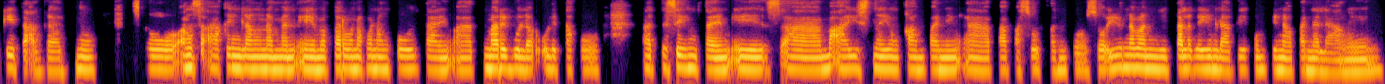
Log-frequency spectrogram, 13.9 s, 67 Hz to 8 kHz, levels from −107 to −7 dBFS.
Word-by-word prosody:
kita 170 -4 -2
agad 145 0 -5
'no. 155 -1 -1 0.3
So, 160 -1 0
ang 175 0 +4
sa 165 - -1
akin 170 0 +1
lang 160 0 +3
naman, 155 0 +3
eh, 160 -1 +3
magkaroon 160 +1 +2
ako 165 - -6
ng 160 0 +1
full-time 160 -2 -1
at 150 -1 -2
ma-regular 160 -2 +3
ulit 160 -1 -2
ako 75 - -6 0.4
at 165 -2 -2
the 175 - -6
same 170 +1 +3
time 155 -1 +3
is, 155 -1 +2
ah, 155 -1 +1
maayos 160 -1 +1
na 160 -1 +2
'yong 155 -1 -1
company'ng, 155 -1 0
ah, 145 -1 -1
papasukan 150 0 -4
ko. - - -6
So, 155 +3 0
iyon 175 +1 0
naman 170 -2 +3 0.2
talaga 160 0 +3
yung 160 0 +2
lagi 150 +2 -2
kong 155 0 -4
pinapanalangin. 140 -2 -1
155 Hz, 170 wpm, -22 LUFS, 150-160 Hz, 0.4 s, ang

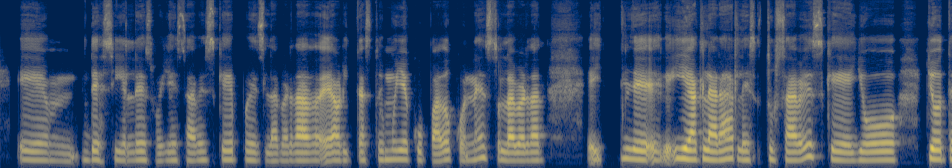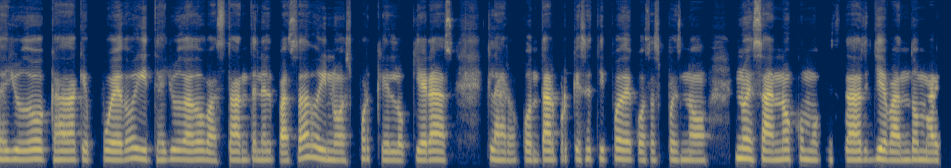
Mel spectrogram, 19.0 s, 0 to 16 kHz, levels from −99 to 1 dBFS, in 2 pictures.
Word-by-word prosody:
Em, 175 -4 -7
decirles: 185 0 -5
"Oye, 175 +2 -10
¿sabes 180 +1 -5
que? 190 -1 -4
Pues 185 -2 -7
la 165 -1 -6
verdad, 175 +1 +2
eh, 165 - +4
ahorita 180 +1 0
estoy 185 +1 -10
muy 200 +1 -3
ocupado 185 -1 -3
con 195 - -6
esto, 225 -4 -5
la 175 -2 +5
verdad", 175 +1 +1 0.4
y - - -6
que 205 -4 +2
y 220 0 +5
aclararles, 195 -1 +3
tú 205 - -7
sabes 190 +9 +2
que 180 -4 -2
yo 185 +1 0 0.3
yo 205 -3 +5
te 200 - -4
ayudo 200 +1 0
cada 195 0 +2
que 190 -2 -7
puedo 195 +2 +1
y 205 -2 +2
te 195 - -10
he - - -4
ayudado 195 0 0
bastante 185 +1 -1
en 190 - -5
el 185 0 -3
pasado 215 +8 +2
y 210 - +3
no 180 -2 -1
es 180 - -7
porque 210 -3 -7
lo 175 -1 -5
quieras 185 0 +4 0.3
claro, 185 -3 -3
contar, 185 +1 +3
porque 195 - -7
ese 205 +1 -7
tipo 205 +1 -4
de 195 -2 +3
cosas, 185 0 -6
pues, 195 -2 -7
no, 180 -1 -1 0.3
no 220 -2 +4
es 210 -2 +2
sano, 195 +1 +5
como 195 -3 -5
que 190 0 -19
estás 190 +1 +3
llevando 190 -1 +2
mal. 180 -1 +2
190 Hz, 195 wpm, -24 LUFS, 180-200 Hz, 0.4 s, la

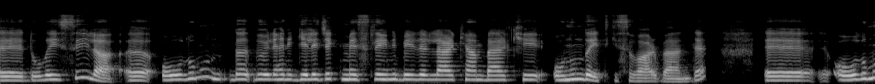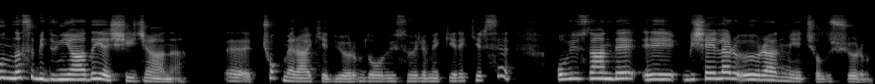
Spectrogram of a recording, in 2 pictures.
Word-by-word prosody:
Eee, 185 -1 +2
dolayısıyla, 220 +7 0
ııı, 190 -1 0
oğlumun 240 - 0
da, 230 -1 +1
böyle, 230 -1 +3
hani, 230 -2 0
gelecek 235 +2 +2
mesleğini 230 0 +2
belirlerken 220 -1 +2
belki 210 +1 -1
onun 225 +4 +2
da - - +8
etkisi 165 -3 -4
var 150 -1 -1
bende. 135 0 -3 0.6
Eee, 185 -1 +1 0.2
oğlumun 260 +8 +3
nasıl 300 -1 0
bir 255 -4 +3
dünyada 230 +2 +3
yaşayacağını, 155 - -1 0.4
ııı, 160 -2 -4
çok 300 -6 -7
merak 145 -4 -3
ediyorum, 140 +2 -6
doğruyu 145 -1 -6
söylemek 145 0 -8
gerekirse. 170 - -7 0.5
O 235 +1 +1
yüzden 270 0 +2
de, 275 0 +1
eee, 230 0 +1
bir 220 +2 -4
şeyler 270 +3 +3
öğrenmeye 205 - +1
çalışıyorum. 135 -1 -7
220 Hz, 125 wpm, -25 LUFS, 165-235 Hz, 0.6 s, da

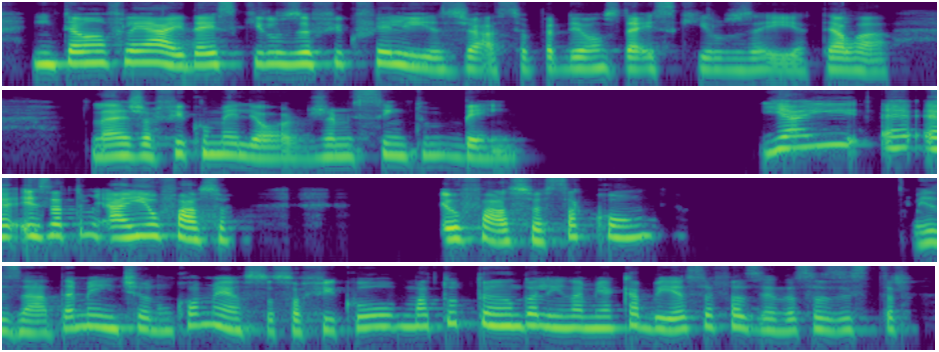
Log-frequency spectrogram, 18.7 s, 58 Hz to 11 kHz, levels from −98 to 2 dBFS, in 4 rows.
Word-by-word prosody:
Então 240 +2 +5
eu 255 - +2
falei: 260 0 +3
"Ai 240 -5 +8
10 230 +1 +3
quilos 235 0 -2
eu 240 - +6
fico 235 0 -9
feliz 195 -10 0
já, 175 -2 -1
se - - -15
eu - - -20
perder 175 +1 -2
uns 180 -1 -5
10 175 -1 +1
quilos 165 -2 -10
aí 80 - -5
até 170 - 0
lá, 150 -2 -2 0.7
né, 180 +2 +3
já 185 0 0
fico 210 +4 -4
melhor, 185 -7 -2
já 175 +2 -4
me 180 - -6
sinto 190 +2 -6
bem." 170 - -3 1.2
E 245 +6 +1
aí, 355 +6 0
é 305 -1 +1
é 280 - -3 0.4
aí 270 +3 +8
eu 300 - +5
faço 250 -4 +5 1.1
eu 245 - +8
faço 210 -3 +3
essa 220 +6 -1
conta 285 0 -2 1.3
exatamente, 225 +6 -2
eu 225 - -2
não 195 0 -9
começo, 225 -5 -2
eu - - -7
só 190 +1 -3
fico 235 +7 -3
matutando 265 +1 -1
ali 250 -3 0
na 240 - -1
minha 230 0 -1
cabeça 225 -1 -2
fazendo 220 -6 -4
essas 200 0 -6
estra 210 +1 -10
225 Hz, 170 wpm, -23 LUFS, 185-255 Hz, 1.3 s, Ai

